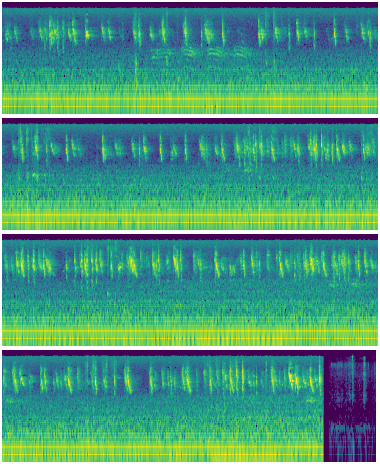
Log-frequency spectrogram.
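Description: Birds chirping: a dense, continuous run of short high chirps, several a second, over a steady low hum. It cuts off suddenly near the end.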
